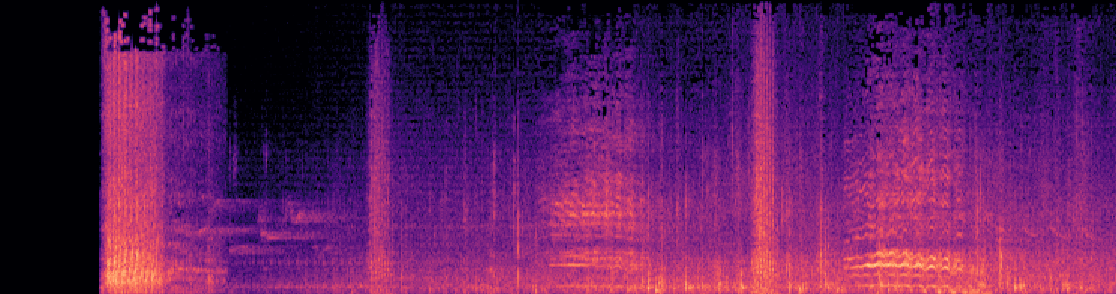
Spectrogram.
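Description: Horses neighing. After a second of silence comes a loud sudden neigh, then two long quavering whinnies, about six and nine seconds in, with a few sharp knocks between them.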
